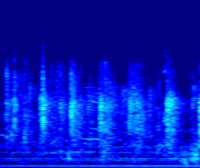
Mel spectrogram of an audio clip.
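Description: Light, scattered clapping from a small congregation: a few sharp, uneven claps a second rather than full applause.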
